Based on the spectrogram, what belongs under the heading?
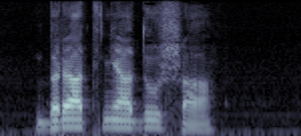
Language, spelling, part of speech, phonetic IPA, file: Polish, bratnia dusza, phrase, [ˈbratʲɲa ˈduʃa], Pl-bratnia dusza.ogg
